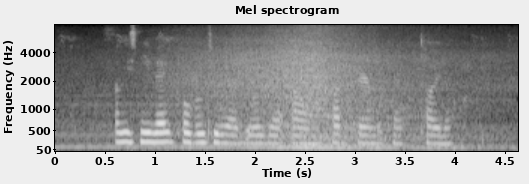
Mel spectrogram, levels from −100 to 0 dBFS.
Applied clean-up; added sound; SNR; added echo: none; Motorcycle; 6 dB; none.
